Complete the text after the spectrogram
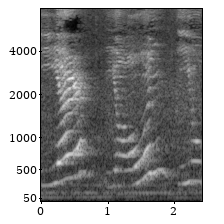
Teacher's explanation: According to voicing is voiced. Its place of articulation is palatal. Manner of articulation is approximant, like in ear, yawn, you.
